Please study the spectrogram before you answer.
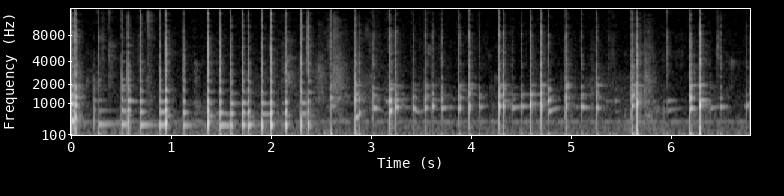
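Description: Long nails and fingertips tap the sides of a clear, hollow, empty glass mason jar with a metal lid, held close to the microphone. A quick, irregular run of dozens of short, bright clicks follows, each with a faint glassy ring near 900 Hz that dies away almost instantly. A steady low hum runs underneath.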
